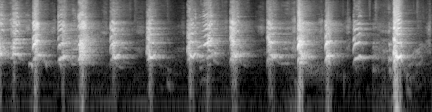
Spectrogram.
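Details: McCartney, a pet Cavalier King Charles Spaniel, barks at a watermelon he spotted in the garage; steady run of clear, mid-pitched barks about twice a second, a few with slight whining edges.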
